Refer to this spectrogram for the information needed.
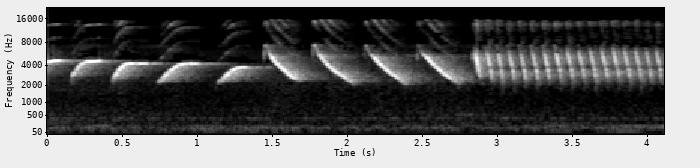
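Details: Canary performing a lure song (pancingan) used to trigger canaries to sing: rising upswept whistles, then steep downward sweeps, ending in a fast, rattling, buzzy trill.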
